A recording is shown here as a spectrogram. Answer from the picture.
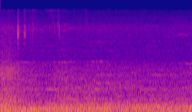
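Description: Steady low background rumble, with a faint tick or two of handling about a quarter of a second in.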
